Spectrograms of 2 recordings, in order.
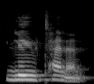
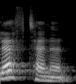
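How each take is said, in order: First: It is said with an American pronunciation. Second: It is said with a British pronunciation. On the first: "American English" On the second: "in English English ... So we say lieutenant"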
